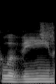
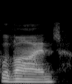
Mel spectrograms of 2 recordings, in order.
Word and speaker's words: LeVine: Lavine uncore jobs or sorry I keep on pronouncing your name incorrectly sorry leavon undor jobs I apologize that that one of the things I usually get at the beginning well I think when people go to spell it they realize LaVine is Le V NE Levine they're probably wondering is it La V NE like afro LaVine or something like that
